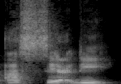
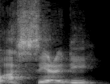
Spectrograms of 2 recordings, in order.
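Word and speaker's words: السعدي: tafsir ini kitab tafsir assdi assdi ucap ni faedah juga ya tambahan jadi pengucapan yang benar itu assidi bukan ass'di ass'di itu benar itu penisbatan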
